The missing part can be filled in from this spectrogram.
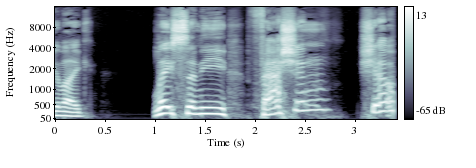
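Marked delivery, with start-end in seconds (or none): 1.0-3.4 upward questioning rise on fashion. Mimicking a co-host reading out a french game title, questioning rise on 'fashion'. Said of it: "you put like the questiony voice on fashion".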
